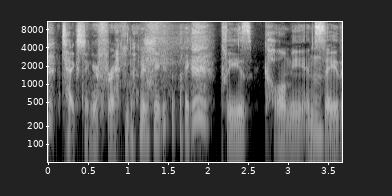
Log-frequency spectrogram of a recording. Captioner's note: chuckles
